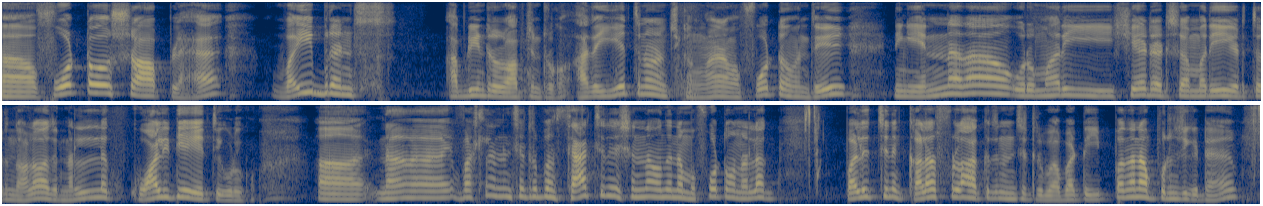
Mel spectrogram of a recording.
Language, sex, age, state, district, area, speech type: Tamil, male, 18-30, Tamil Nadu, Tiruvannamalai, urban, spontaneous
